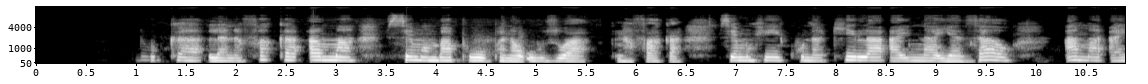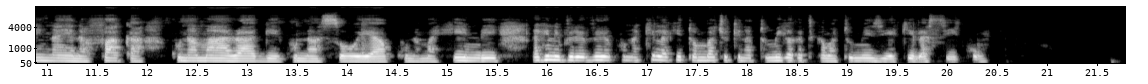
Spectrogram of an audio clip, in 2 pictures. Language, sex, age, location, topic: Swahili, female, 25-35, Dar es Salaam, agriculture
